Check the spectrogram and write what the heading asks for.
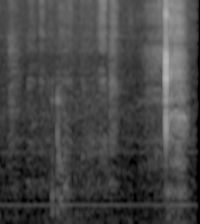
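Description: Marker pen writing on a paper chart: faint scratches of the strokes, with a short, sharper stroke near the end.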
